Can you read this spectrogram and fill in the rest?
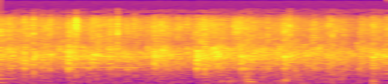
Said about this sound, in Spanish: Vamos a darle un fuerte aplauso a nuestros pastores.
